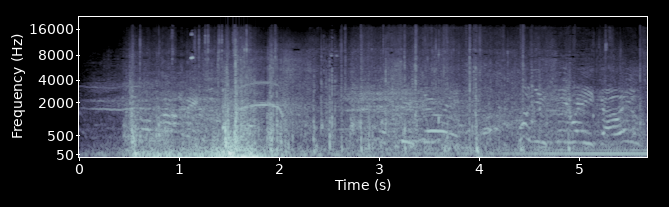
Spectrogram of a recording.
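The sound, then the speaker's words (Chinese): Hooves clatter irregularly as a horse-drawn carriage is forced to stop in a Sherlock Holmes action film, with rumbling wheels and people calling out over the clopping. “眼见艾琳进入一架马车，我发挥四十年老碰瓷的技巧，巧妙地逼停马车。”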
